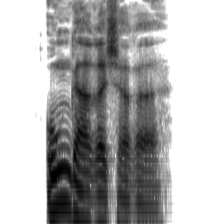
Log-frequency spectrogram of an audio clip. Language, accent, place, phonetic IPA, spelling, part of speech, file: German, Germany, Berlin, [ˈʊŋɡaʁɪʃəʁə], ungarischere, adjective, De-ungarischere.ogg
- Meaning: inflection of ungarisch: 1. strong/mixed nominative/accusative feminine singular comparative degree 2. strong nominative/accusative plural comparative degree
